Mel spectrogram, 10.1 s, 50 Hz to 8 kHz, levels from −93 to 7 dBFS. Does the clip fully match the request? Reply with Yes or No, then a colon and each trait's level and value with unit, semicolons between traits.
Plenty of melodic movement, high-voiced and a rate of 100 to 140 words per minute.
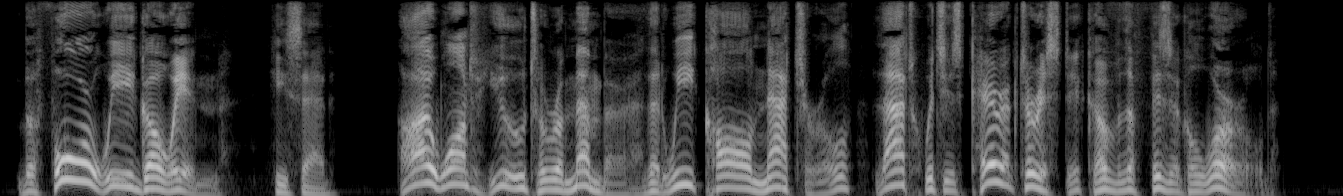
No: wide, 7.5 semitones; medium, 150 Hz; slow, 135 wpm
